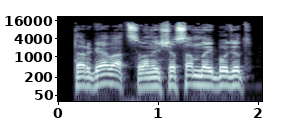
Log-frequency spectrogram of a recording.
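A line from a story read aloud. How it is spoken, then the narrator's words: Captain's grumble. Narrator (Russian): проворчал капитан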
